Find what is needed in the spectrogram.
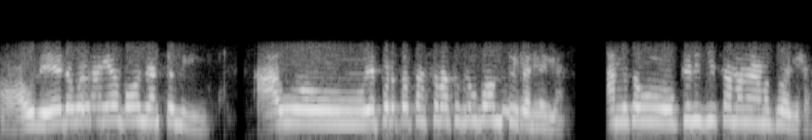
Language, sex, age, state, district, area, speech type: Odia, female, 45-60, Odisha, Sundergarh, rural, conversation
